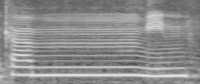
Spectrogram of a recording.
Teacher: When the Meem is followed by another Meem, the Meem Sakina is followed by a Meem with a Haraka on it, then the Meem is assimilated into the next Meem and read with Hunna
